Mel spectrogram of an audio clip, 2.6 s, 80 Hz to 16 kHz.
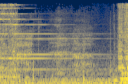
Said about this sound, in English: This phone has been ringing at night for 8 years now, confusing and enticing late-night passersby into answering it. It's a little bit of Columbia nightlife folklore.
